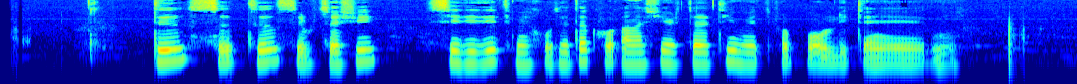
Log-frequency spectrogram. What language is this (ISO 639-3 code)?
kat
